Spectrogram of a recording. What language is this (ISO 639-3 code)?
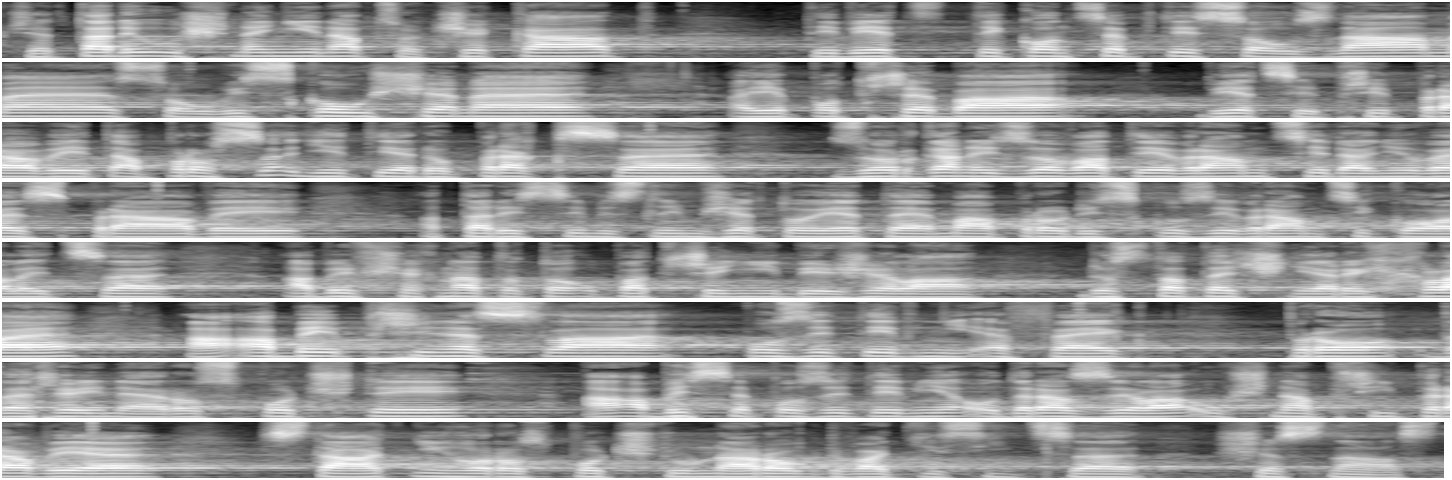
ces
